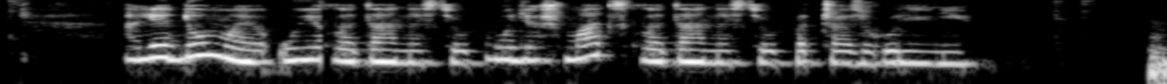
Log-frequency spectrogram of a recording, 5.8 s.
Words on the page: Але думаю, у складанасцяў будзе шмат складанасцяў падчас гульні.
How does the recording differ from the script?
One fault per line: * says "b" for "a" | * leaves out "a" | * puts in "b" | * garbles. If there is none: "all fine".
all fine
